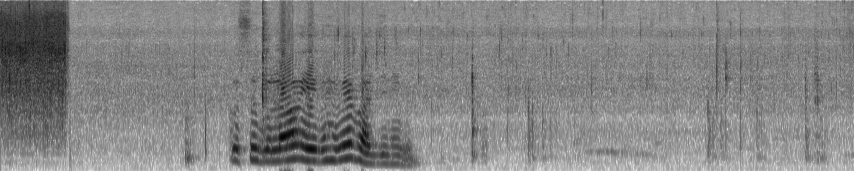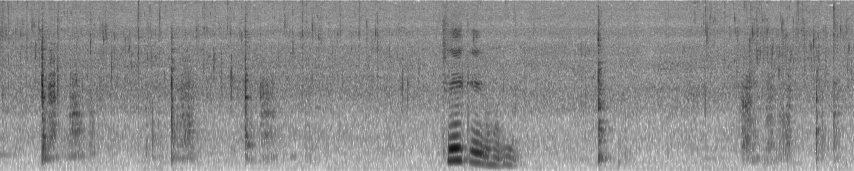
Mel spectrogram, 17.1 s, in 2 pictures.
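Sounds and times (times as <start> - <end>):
slices sizzling in oil: 0.0 - 17.0
spatula scraping and tapping pan: 4.7 - 5.6, 7.0 - 11.4, 15.9 - 17.0.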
